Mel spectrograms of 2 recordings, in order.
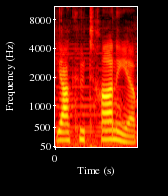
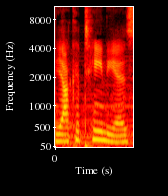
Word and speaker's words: Yakutania: after the fact that it's actually pronounced yakutania Point rather than yakitanias you hear me saying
